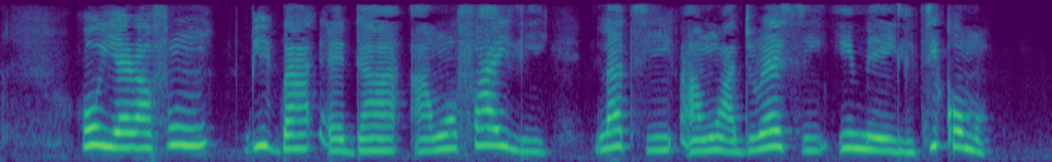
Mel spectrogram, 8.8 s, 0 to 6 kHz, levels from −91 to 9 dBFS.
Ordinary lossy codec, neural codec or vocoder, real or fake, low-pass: MP3, 32 kbps; codec, 16 kHz, 4 kbps, X-Codec, HuBERT features, trained on general audio; fake; 5.4 kHz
